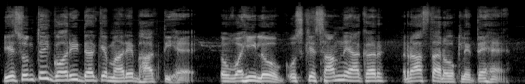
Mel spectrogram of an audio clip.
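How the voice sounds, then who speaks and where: A man's voice: a little high, lively intonation, normal speed. A man reading scripted narration for a cartoon story.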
